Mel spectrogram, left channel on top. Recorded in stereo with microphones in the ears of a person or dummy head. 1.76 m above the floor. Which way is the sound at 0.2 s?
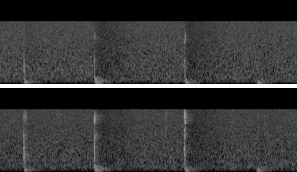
65° right (ahead or behind).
